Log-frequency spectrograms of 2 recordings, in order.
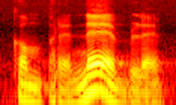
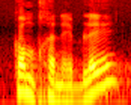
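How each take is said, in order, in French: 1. L'accent tombe sur l'avant-dernière syllabe. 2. L'accent s'écarte de l'avant-dernière syllabe. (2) "on ne dit pas"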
